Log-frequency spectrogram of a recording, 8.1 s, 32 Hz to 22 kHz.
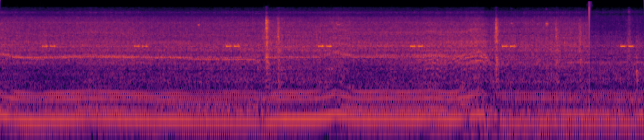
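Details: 2019 Yamaha YXZ1000R SS side-by-side, 5-speed sequential gearbox with clutch and paddle shifters, driving: steady engine drone with faint gear whine rising and falling with each shift; normal gearbox whine.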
